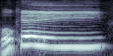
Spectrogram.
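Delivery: lightly mimicking a whiny voice; mock his voice back at him; imitating his voice. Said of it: "did the voice back at me".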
